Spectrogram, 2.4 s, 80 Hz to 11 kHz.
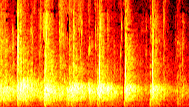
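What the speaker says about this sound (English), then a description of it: "I'll have a nice round of applause for" Audience at a 2020 candidates forum applauding after the candidates' answers, a steady wash of clapping with several sharper bursts, fairly close and with no talk over it.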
